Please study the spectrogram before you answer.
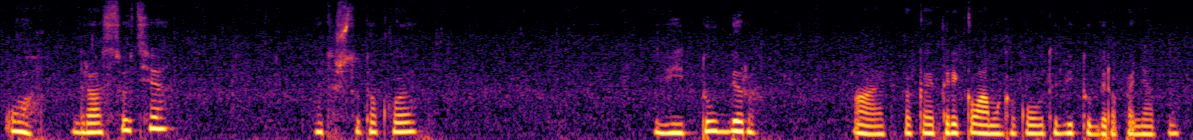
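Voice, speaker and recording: A woman's voice: on the low side, flat delivery, normal speed, long pauses, mellow, low-quality recording. Chatty woman streamer over background noise. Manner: chatty, exclaiming, giggly reactions. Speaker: video game streamer. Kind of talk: casual let's-play commentary.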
